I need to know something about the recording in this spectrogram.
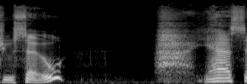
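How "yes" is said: usual speaking voice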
